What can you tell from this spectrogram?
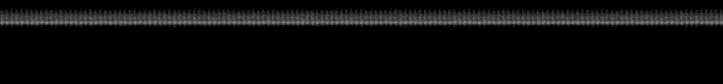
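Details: Grasshoppers calling without any music: an unbroken, very regular shrill pulsing at about four pulses per second, uniform in pitch and loudness throughout.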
